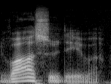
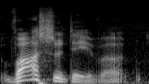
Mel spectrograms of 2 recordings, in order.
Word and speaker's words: Vasudeva: Okay, so whenever you see Vasudeva, it can be with a long A or a short A. When it has a short A, it refers to Krishna's father, but it can refer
